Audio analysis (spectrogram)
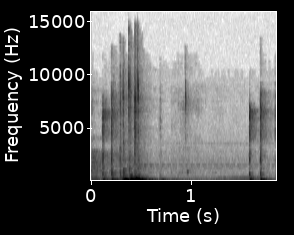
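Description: Typing on a computer keyboard while entering an email address: a quick cluster of key clicks, a pause, then a few more taps, close and fairly quiet with no talk.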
